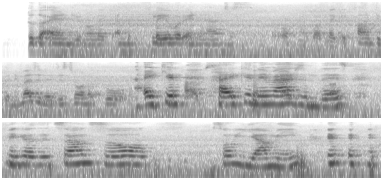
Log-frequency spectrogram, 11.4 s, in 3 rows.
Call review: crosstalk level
present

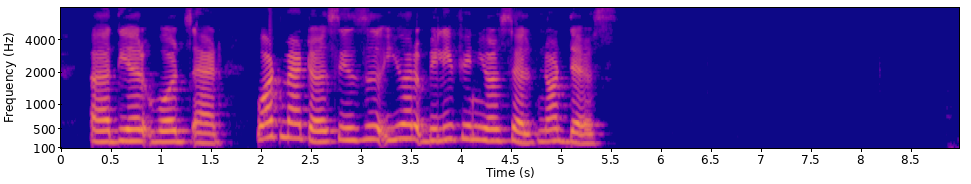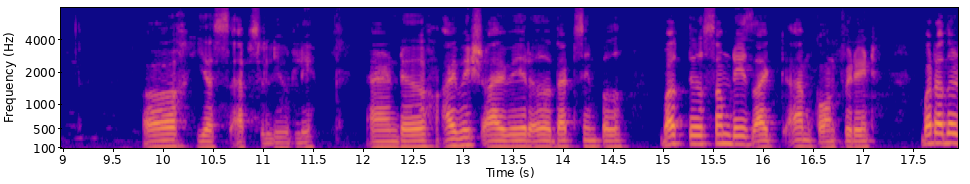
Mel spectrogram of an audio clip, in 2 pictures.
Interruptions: none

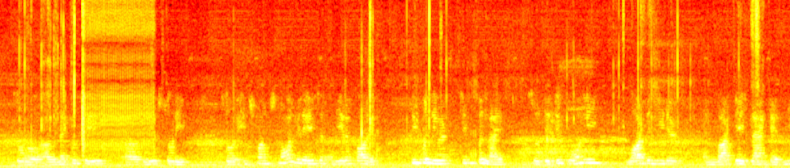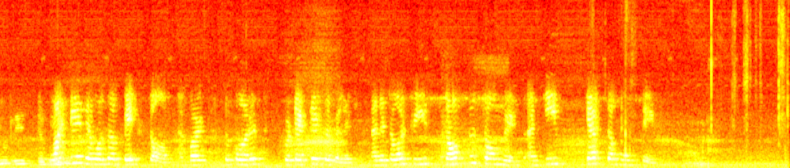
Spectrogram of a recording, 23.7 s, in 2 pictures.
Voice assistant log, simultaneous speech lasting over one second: none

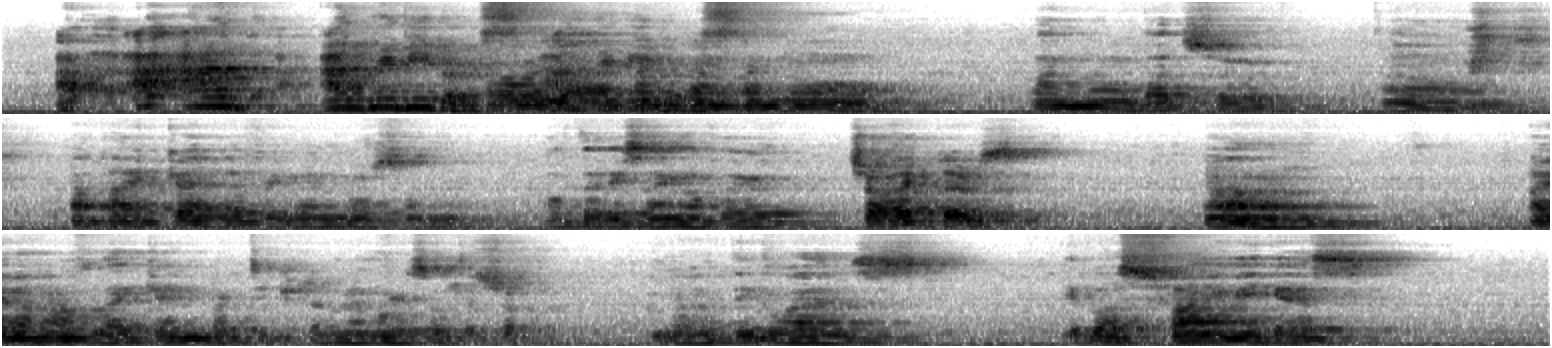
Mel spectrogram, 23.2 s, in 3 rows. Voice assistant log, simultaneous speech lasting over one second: present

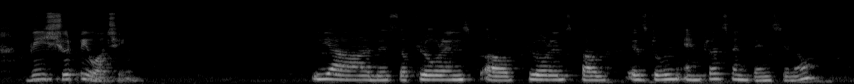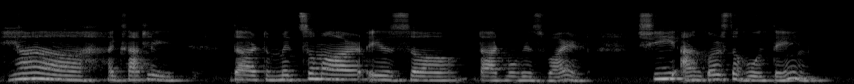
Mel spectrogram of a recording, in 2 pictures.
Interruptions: none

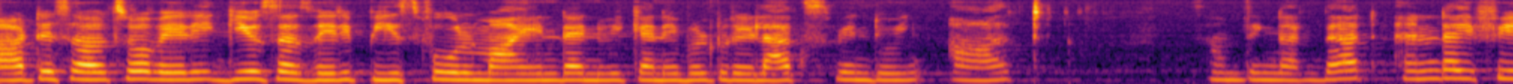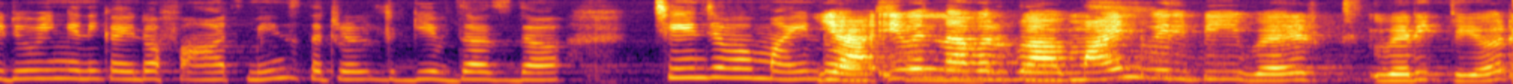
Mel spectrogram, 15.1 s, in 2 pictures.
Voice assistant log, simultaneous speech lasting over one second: present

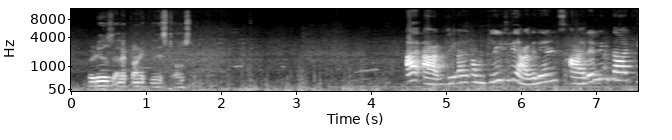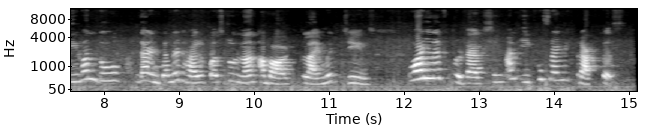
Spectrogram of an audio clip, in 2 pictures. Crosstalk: none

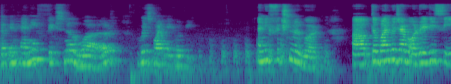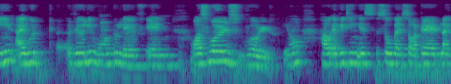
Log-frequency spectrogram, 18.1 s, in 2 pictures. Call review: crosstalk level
none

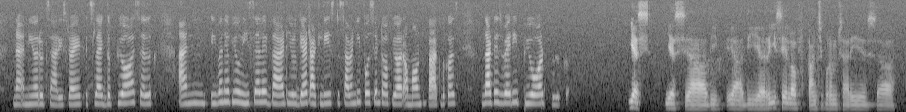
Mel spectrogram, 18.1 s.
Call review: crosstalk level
none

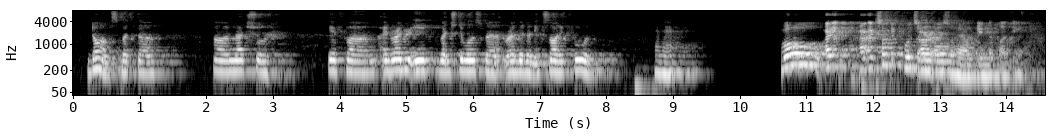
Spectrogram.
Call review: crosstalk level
none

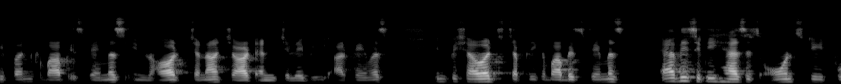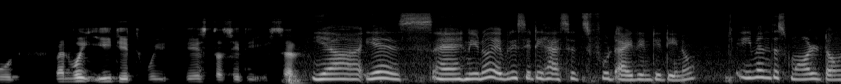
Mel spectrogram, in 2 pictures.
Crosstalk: none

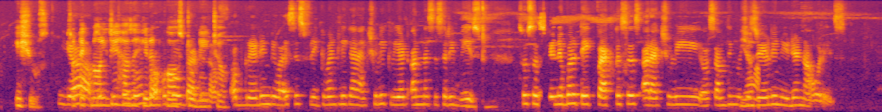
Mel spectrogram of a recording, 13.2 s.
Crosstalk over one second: present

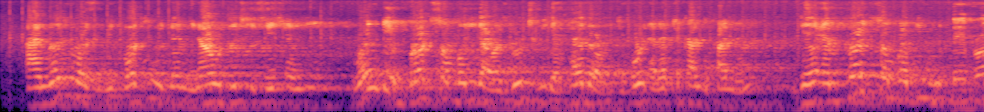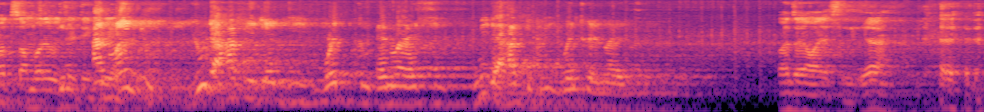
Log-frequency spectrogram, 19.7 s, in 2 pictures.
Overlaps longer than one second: present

